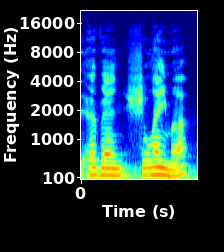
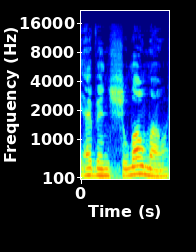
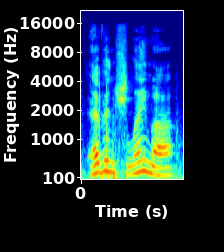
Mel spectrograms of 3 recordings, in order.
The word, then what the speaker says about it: Even Shleima: of safer and this is a safer called Evan schleima note in case you don't pronounce it correctly you're given the Kudos Evans A lot of people say Evan shalomo and that's incorrect Evan schlima is as it were a pun when the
